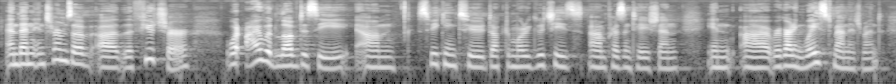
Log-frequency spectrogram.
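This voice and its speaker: A woman's voice: lowish voice, moderate pace, dark tone. A middle-aged woman from Canada speaks on a symposium panel in a chatty way, laughing often and using many fillers. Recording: reverberant hall.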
